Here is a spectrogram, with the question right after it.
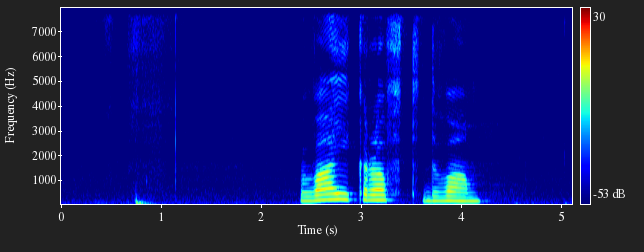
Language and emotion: Russian, neutral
